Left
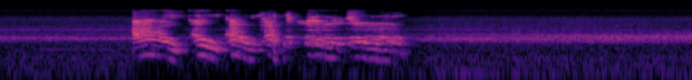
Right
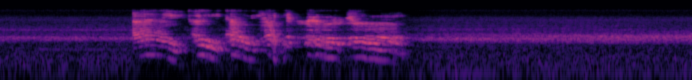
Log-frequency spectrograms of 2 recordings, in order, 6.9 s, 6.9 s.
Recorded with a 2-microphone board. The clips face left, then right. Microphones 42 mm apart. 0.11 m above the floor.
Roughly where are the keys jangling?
I don't hear keys jangling.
